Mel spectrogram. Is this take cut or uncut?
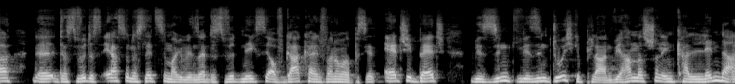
cut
